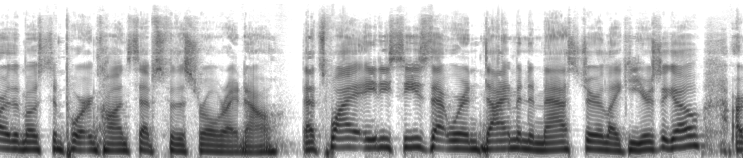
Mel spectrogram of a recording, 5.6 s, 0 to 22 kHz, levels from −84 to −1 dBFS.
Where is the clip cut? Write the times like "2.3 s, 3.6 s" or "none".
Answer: 3.6 s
